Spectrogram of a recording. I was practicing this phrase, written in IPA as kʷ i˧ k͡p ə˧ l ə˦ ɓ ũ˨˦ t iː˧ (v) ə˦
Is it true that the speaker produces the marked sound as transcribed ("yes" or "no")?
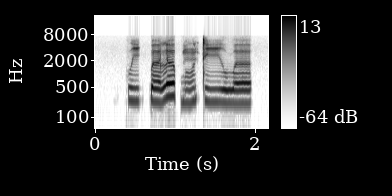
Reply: no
